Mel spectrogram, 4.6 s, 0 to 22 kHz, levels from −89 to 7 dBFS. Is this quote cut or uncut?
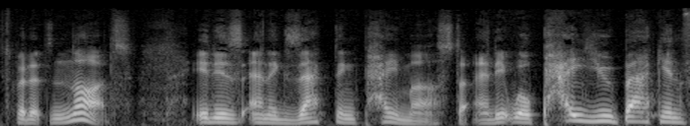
uncut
